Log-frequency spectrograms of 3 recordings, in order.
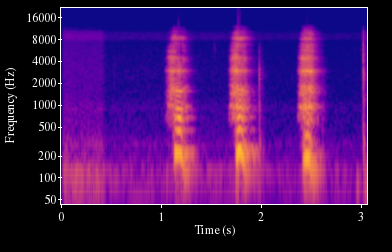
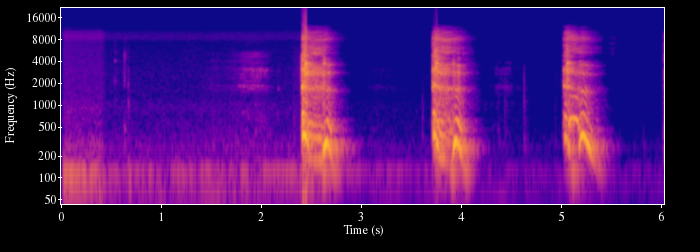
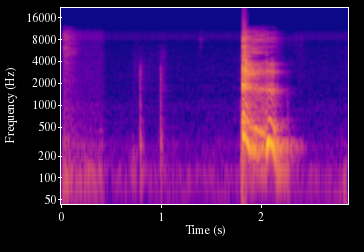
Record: {"exhalation_length": "3.1 s", "exhalation_amplitude": 26027, "exhalation_signal_mean_std_ratio": 0.33, "three_cough_length": "6.0 s", "three_cough_amplitude": 26028, "three_cough_signal_mean_std_ratio": 0.31, "cough_length": "2.9 s", "cough_amplitude": 26028, "cough_signal_mean_std_ratio": 0.28, "survey_phase": "beta (2021-08-13 to 2022-03-07)", "age": "45-64", "gender": "Female", "wearing_mask": "No", "symptom_runny_or_blocked_nose": true, "smoker_status": "Never smoked", "respiratory_condition_asthma": false, "respiratory_condition_other": false, "recruitment_source": "Test and Trace", "submission_delay": "2 days", "covid_test_result": "Negative", "covid_test_method": "RT-qPCR"}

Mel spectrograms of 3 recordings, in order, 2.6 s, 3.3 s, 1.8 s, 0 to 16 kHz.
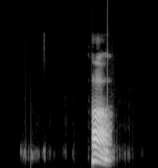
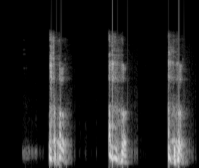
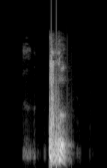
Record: {"exhalation_length": "2.6 s", "exhalation_amplitude": 27590, "exhalation_signal_mean_std_ratio": 0.24, "three_cough_length": "3.3 s", "three_cough_amplitude": 29299, "three_cough_signal_mean_std_ratio": 0.37, "cough_length": "1.8 s", "cough_amplitude": 26906, "cough_signal_mean_std_ratio": 0.3, "survey_phase": "beta (2021-08-13 to 2022-03-07)", "age": "18-44", "gender": "Male", "wearing_mask": "No", "symptom_none": true, "symptom_onset": "13 days", "smoker_status": "Never smoked", "respiratory_condition_asthma": false, "respiratory_condition_other": false, "recruitment_source": "REACT", "submission_delay": "2 days", "covid_test_result": "Negative", "covid_test_method": "RT-qPCR"}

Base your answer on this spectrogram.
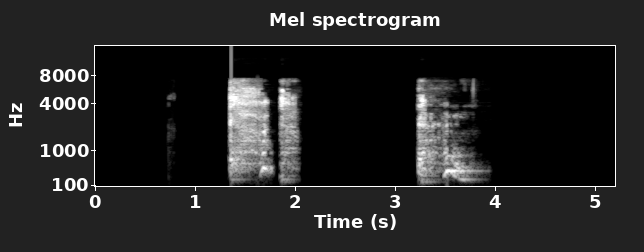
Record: {"cough_length": "5.2 s", "cough_amplitude": 32767, "cough_signal_mean_std_ratio": 0.33, "survey_phase": "beta (2021-08-13 to 2022-03-07)", "age": "18-44", "gender": "Female", "wearing_mask": "No", "symptom_cough_any": true, "symptom_runny_or_blocked_nose": true, "symptom_shortness_of_breath": true, "symptom_fatigue": true, "symptom_headache": true, "symptom_change_to_sense_of_smell_or_taste": true, "symptom_onset": "6 days", "smoker_status": "Ex-smoker", "respiratory_condition_asthma": false, "respiratory_condition_other": false, "recruitment_source": "Test and Trace", "submission_delay": "2 days", "covid_test_result": "Positive", "covid_test_method": "RT-qPCR", "covid_ct_value": 19.0, "covid_ct_gene": "ORF1ab gene", "covid_ct_mean": 19.5, "covid_viral_load": "390000 copies/ml", "covid_viral_load_category": "Low viral load (10K-1M copies/ml)"}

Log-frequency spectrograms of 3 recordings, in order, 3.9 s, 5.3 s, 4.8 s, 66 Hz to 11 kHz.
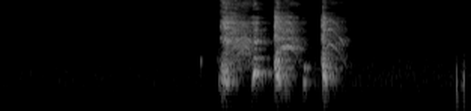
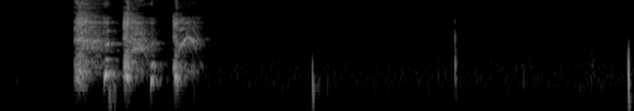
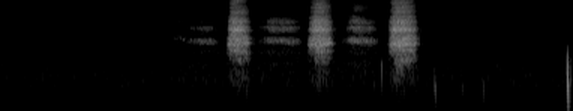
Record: {"three_cough_length": "3.9 s", "three_cough_amplitude": 4606, "three_cough_signal_mean_std_ratio": 0.33, "cough_length": "5.3 s", "cough_amplitude": 4927, "cough_signal_mean_std_ratio": 0.31, "exhalation_length": "4.8 s", "exhalation_amplitude": 3497, "exhalation_signal_mean_std_ratio": 0.32, "survey_phase": "alpha (2021-03-01 to 2021-08-12)", "age": "18-44", "gender": "Female", "wearing_mask": "No", "symptom_none": true, "smoker_status": "Ex-smoker", "respiratory_condition_asthma": false, "respiratory_condition_other": false, "recruitment_source": "Test and Trace", "submission_delay": "0 days", "covid_test_result": "Negative", "covid_test_method": "RT-qPCR"}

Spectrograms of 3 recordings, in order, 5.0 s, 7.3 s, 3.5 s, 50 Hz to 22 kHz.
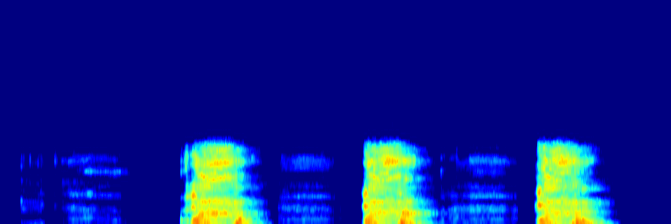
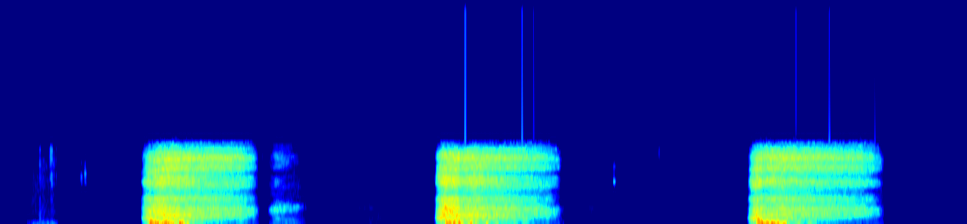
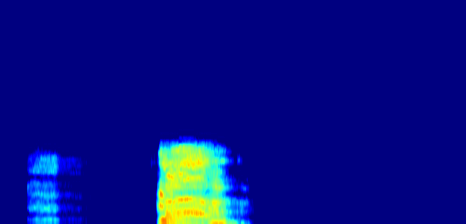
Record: {"three_cough_length": "5.0 s", "three_cough_amplitude": 31671, "three_cough_signal_mean_std_ratio": 0.42, "exhalation_length": "7.3 s", "exhalation_amplitude": 30282, "exhalation_signal_mean_std_ratio": 0.38, "cough_length": "3.5 s", "cough_amplitude": 29989, "cough_signal_mean_std_ratio": 0.31, "survey_phase": "beta (2021-08-13 to 2022-03-07)", "age": "18-44", "gender": "Female", "wearing_mask": "No", "symptom_none": true, "smoker_status": "Never smoked", "respiratory_condition_asthma": true, "respiratory_condition_other": false, "recruitment_source": "REACT", "submission_delay": "2 days", "covid_test_result": "Negative", "covid_test_method": "RT-qPCR", "influenza_a_test_result": "Negative", "influenza_b_test_result": "Negative"}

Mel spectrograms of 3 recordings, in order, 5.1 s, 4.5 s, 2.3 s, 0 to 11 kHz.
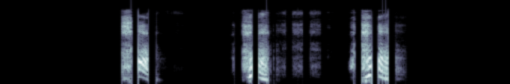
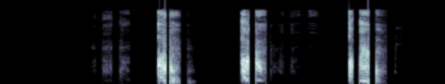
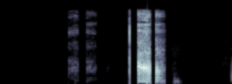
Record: {"exhalation_length": "5.1 s", "exhalation_amplitude": 28231, "exhalation_signal_mean_std_ratio": 0.27, "three_cough_length": "4.5 s", "three_cough_amplitude": 28030, "three_cough_signal_mean_std_ratio": 0.26, "cough_length": "2.3 s", "cough_amplitude": 27321, "cough_signal_mean_std_ratio": 0.23, "survey_phase": "beta (2021-08-13 to 2022-03-07)", "age": "45-64", "gender": "Female", "wearing_mask": "No", "symptom_cough_any": true, "symptom_shortness_of_breath": true, "symptom_sore_throat": true, "symptom_headache": true, "symptom_change_to_sense_of_smell_or_taste": true, "smoker_status": "Never smoked", "respiratory_condition_asthma": false, "respiratory_condition_other": false, "recruitment_source": "Test and Trace", "submission_delay": "1 day", "covid_test_result": "Positive", "covid_test_method": "LFT"}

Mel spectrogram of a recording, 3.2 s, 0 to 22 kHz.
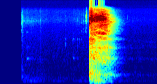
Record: {"cough_length": "3.2 s", "cough_amplitude": 32768, "cough_signal_mean_std_ratio": 0.3, "survey_phase": "beta (2021-08-13 to 2022-03-07)", "age": "18-44", "gender": "Male", "wearing_mask": "No", "symptom_runny_or_blocked_nose": true, "smoker_status": "Current smoker (1 to 10 cigarettes per day)", "respiratory_condition_asthma": false, "respiratory_condition_other": false, "recruitment_source": "Test and Trace", "submission_delay": "1 day", "covid_test_result": "Positive", "covid_test_method": "RT-qPCR", "covid_ct_value": 25.5, "covid_ct_gene": "ORF1ab gene", "covid_ct_mean": 26.4, "covid_viral_load": "2200 copies/ml", "covid_viral_load_category": "Minimal viral load (< 10K copies/ml)"}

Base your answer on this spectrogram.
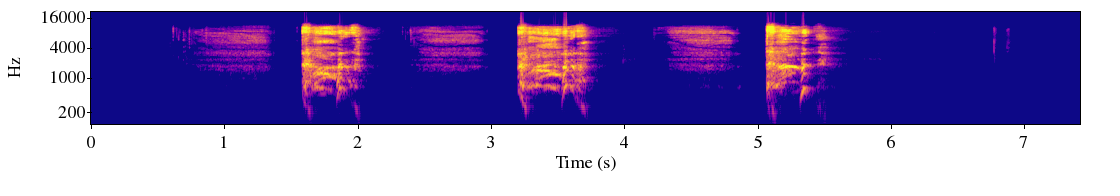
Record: {"three_cough_length": "7.4 s", "three_cough_amplitude": 32489, "three_cough_signal_mean_std_ratio": 0.36, "survey_phase": "beta (2021-08-13 to 2022-03-07)", "age": "65+", "gender": "Female", "wearing_mask": "No", "symptom_runny_or_blocked_nose": true, "symptom_onset": "9 days", "smoker_status": "Ex-smoker", "respiratory_condition_asthma": false, "respiratory_condition_other": false, "recruitment_source": "REACT", "submission_delay": "1 day", "covid_test_result": "Negative", "covid_test_method": "RT-qPCR", "influenza_a_test_result": "Negative", "influenza_b_test_result": "Negative"}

